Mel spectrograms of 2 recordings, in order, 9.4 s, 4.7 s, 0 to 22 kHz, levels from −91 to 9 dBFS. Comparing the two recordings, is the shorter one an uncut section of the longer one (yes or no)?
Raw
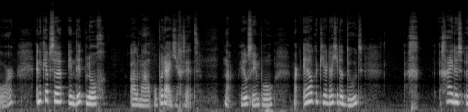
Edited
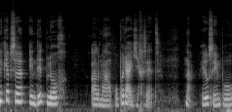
yes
